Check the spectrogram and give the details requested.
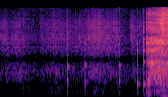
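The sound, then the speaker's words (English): Quiet room tone broken by a few soft ticks, then a sudden rush of hissing, pattering noise like a burst of rain from a storm outside, growing louder at the end. “Sorry, I'm hearing the weather. Mark's enamored by the rain.”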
